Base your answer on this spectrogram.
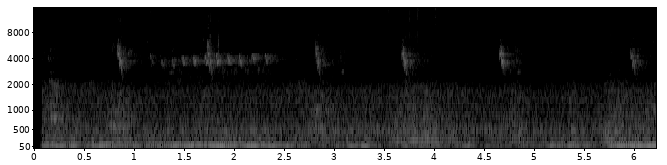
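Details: A bumblebee at work on flowers gathering nectar drones in a low, steady hum, with a bird's thin chirps breaking in now and then.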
